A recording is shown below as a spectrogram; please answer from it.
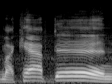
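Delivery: stretched-out high-pitched shout.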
